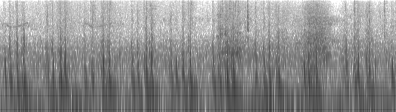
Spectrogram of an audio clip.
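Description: A horse's hooves clip-clop in a steady, rapid rhythm in Assassin's Creed Valhalla, loud and close, with clear repeated strikes that carry through the whole stretch.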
